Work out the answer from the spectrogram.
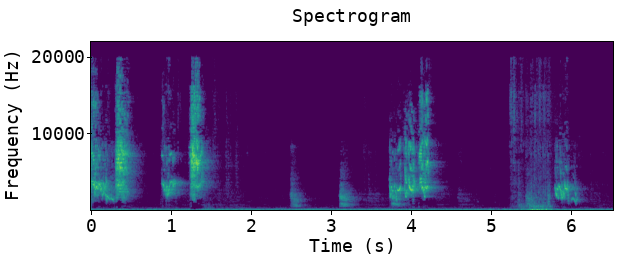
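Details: Budgerigar pets chirping in short separate bursts: sharp high squeaks and rasping chirps spaced by pauses, with a brief rustling thump late on.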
